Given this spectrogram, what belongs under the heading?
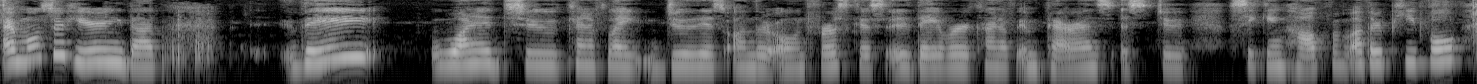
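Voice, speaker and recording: Speaking as a fortune teller to the listener, a woman gives a casual tarot reading. Her voice is mellow and slightly high, with a bit of background noise behind it.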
